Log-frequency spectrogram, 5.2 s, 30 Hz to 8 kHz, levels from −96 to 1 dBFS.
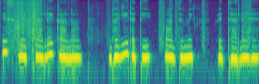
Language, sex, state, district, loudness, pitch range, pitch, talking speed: Hindi, female, Maharashtra, Aurangabad, -11 LUFS, 180-190 Hz, 185 Hz, 90 wpm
